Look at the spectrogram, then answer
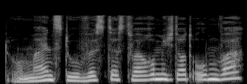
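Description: A woman voicing a male shepherd who sounds gruff and tries to hide his fear, in an audiobook reading. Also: mid-range voice, normal speed, mellow, no echo, studio quality. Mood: uneasy. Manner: gruff, trying to sound brave. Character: nervous male shepherd, gruff but timid.

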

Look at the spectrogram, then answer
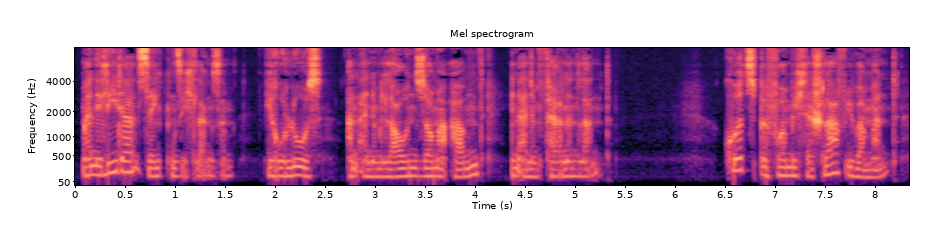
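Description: A man narrating a novel in a calm, measured storytelling manner, close on a studio mic. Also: mid-range voice, slightly rough, no room sound. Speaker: audiobook narrator. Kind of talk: scripted narration.

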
